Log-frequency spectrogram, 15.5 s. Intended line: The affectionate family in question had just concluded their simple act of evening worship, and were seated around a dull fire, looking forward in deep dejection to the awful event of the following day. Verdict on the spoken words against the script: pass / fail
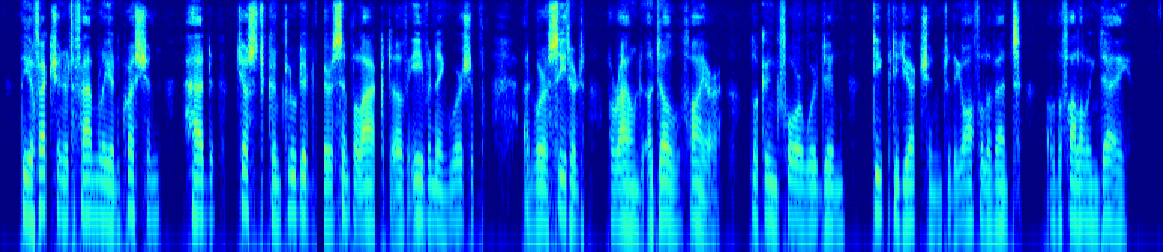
pass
